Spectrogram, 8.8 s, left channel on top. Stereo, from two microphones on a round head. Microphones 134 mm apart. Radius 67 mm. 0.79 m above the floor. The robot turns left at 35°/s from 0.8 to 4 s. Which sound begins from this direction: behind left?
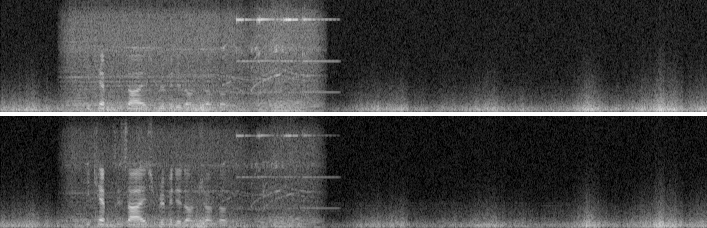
A bicycle bell, at 2.9 s.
